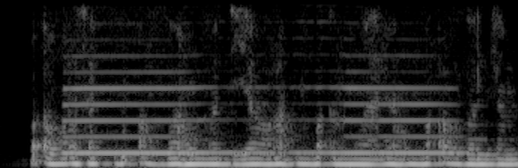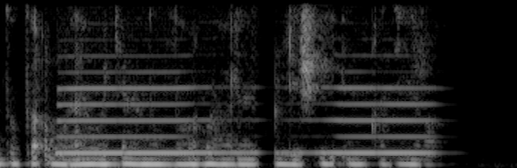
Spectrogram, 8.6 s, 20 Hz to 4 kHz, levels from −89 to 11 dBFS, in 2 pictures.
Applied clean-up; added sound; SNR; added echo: neural mask model RNNoise.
